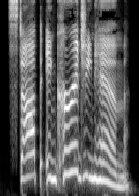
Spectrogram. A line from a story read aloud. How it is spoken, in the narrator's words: I yell back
